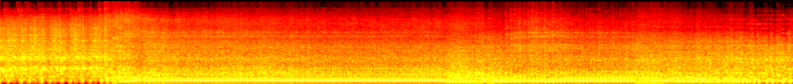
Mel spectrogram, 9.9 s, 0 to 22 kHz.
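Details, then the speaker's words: Cub Cadet XT1 mower with a Kohler 7000 series KT725 engine, after the valve lash was adjusted and a new battery fitted for hard starting and hanging on compression: started on choke, it catches quickly and idles evenly. It now starts normally. "Turn on the choke. And she's running."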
